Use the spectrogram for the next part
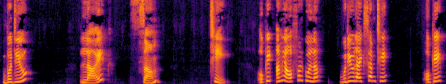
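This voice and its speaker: High-voiced woman teaching English. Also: dry recording, studio quality. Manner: slows down to spell out English example sentences; asks the class questions, then answers them. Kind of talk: classroom explanation.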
